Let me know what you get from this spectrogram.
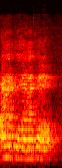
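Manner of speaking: put-on loud callout yell, each word stretched. Showing how the top backer calls the ball: yelling a callout. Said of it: "So he's yelling".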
